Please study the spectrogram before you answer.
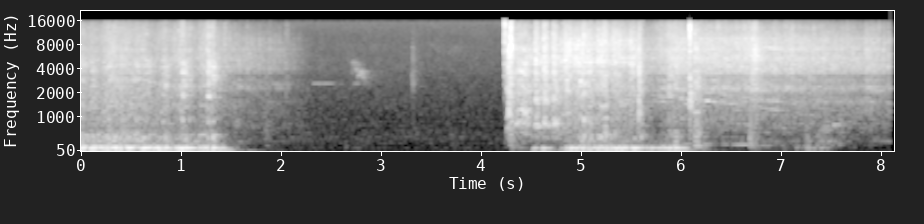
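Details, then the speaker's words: Barn-find 1980 Toyota Celica Supra, unstarted for years, new battery fitted: starter cranks at a steady rhythm, stops, cranks again, but it never fires; owner suspects the fuel pump, later replaced but probably needing priming; crank no start. "we couldn't get it started pretty sure it was the fuel pump I removed it"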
